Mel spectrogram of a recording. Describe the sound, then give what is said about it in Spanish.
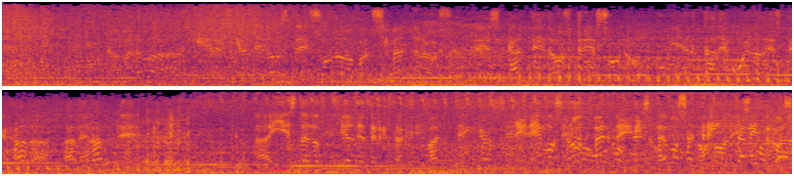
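The roar of a rescue helicopter arriving at a coast guard aircraft carrier, a dense, continuous drone mixed with heavy rumbling and booms, with voices speaking over it. “Mientras, el helicóptero de rescate llega al portaaviones de los guardacostas.”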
